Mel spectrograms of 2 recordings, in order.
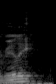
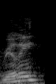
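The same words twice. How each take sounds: First: The pitch stays flat, English style. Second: The pitch is inflected, rising upward.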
